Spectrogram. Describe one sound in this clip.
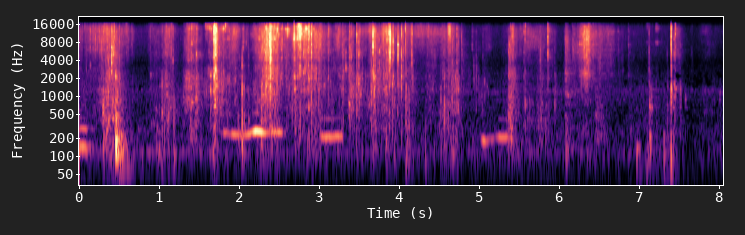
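A fabric bag rustles as it is handled.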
